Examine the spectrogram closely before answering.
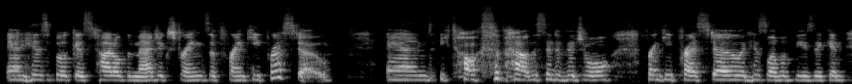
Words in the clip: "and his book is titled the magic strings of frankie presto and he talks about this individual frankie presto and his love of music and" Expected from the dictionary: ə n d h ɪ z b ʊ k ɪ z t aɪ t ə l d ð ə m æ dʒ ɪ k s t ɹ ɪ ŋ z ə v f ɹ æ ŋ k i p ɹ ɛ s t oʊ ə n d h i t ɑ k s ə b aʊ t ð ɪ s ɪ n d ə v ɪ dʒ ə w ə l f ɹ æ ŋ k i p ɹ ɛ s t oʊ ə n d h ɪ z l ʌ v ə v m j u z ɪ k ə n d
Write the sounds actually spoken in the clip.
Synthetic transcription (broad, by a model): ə n ɪ z b ʊ k ɪ z t aɪ t l d ð ə m æ dʒ ɪ k s t ɹ ɪ ŋ z ə v f ɹ æ ŋ k i p ɹ ɛ s t oʊ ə n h i t ɑ k s ə b aʊ t ð ɪ s ɪ n d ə v ɪ dʒ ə w l f ɹ æ ŋ k i p ɹ ɛ s t oʊ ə n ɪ z l ʌ v ə v m j u z ɪ k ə n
